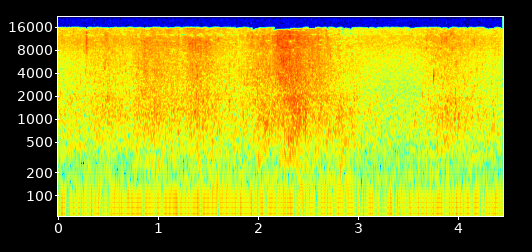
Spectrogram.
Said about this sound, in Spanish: escuchamos la orilla del mar o de las olas, cómo explotan o cómo revientan en esos momentos, haciéndolo muy agradable para nuestra vista y nuestros oídos.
